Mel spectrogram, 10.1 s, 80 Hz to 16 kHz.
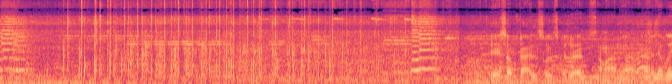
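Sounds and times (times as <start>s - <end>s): people clapping: 0.7s - 6.2s.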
